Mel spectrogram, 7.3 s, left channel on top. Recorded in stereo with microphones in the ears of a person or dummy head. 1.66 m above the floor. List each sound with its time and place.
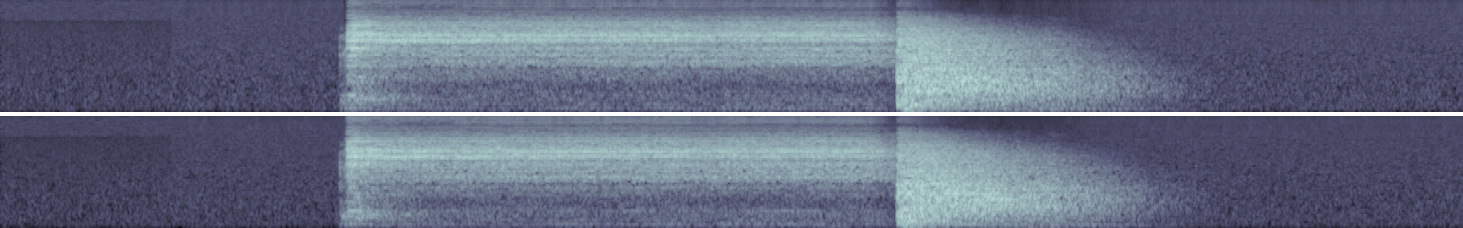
1.7 s a hiss: 10° right (ahead or behind), 1.2 m
4.5 s an explosion: 20° left (ahead or behind), 2 m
